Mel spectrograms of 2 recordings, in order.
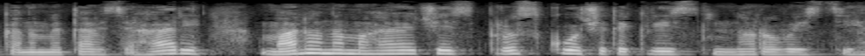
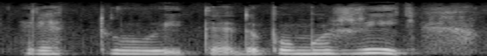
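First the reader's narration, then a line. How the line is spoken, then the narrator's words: Flustered whisper. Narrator (Ukrainian): увіччя шепотіла Герміона, розгублено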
